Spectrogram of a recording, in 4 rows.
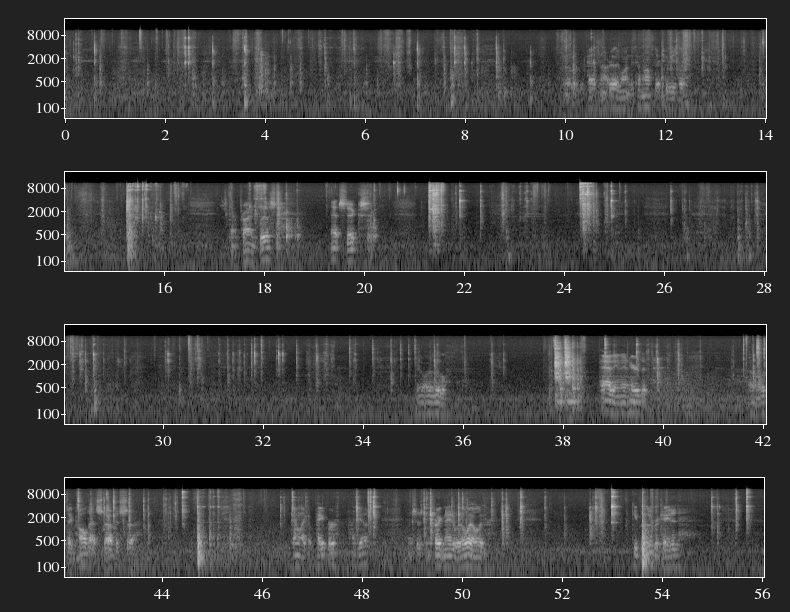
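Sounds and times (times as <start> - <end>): hand tools clinking on metal: 47.8 - 48.4.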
